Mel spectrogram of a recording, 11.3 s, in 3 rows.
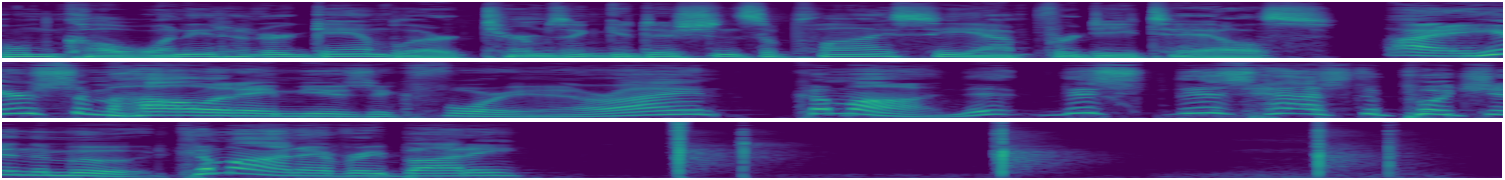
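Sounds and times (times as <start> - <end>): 
speech: 0.0 - 8.9
two-and-one rhythm hand clap: 9.2 - 11.2.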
